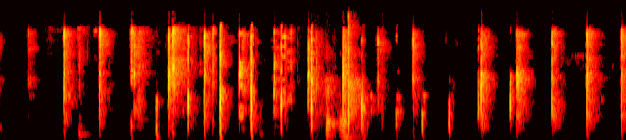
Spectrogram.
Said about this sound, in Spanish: Un aplauso para ti.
